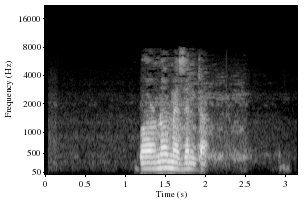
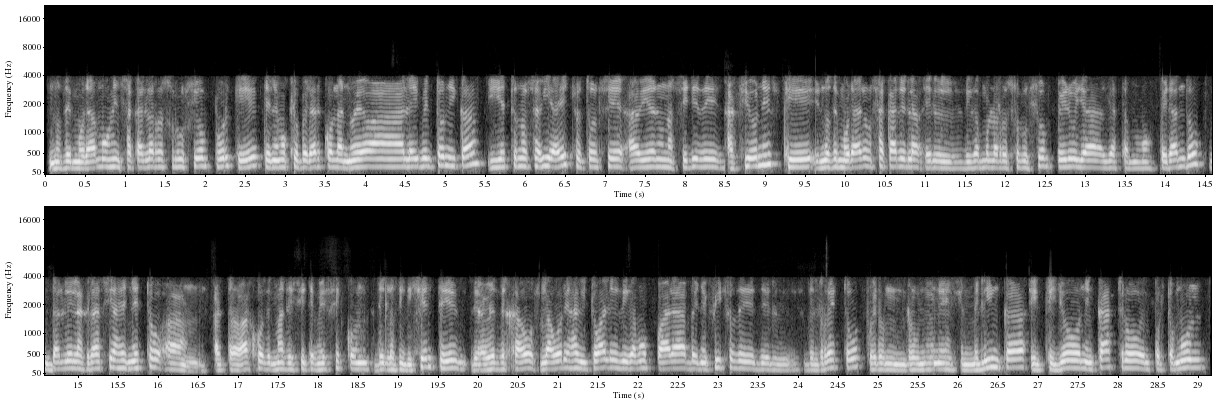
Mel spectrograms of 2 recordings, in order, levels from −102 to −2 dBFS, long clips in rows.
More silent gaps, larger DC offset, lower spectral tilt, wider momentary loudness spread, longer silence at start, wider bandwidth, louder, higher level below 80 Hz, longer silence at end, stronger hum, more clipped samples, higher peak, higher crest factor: neither; neither; second, -7.5 dB/octave vs -11 dB/octave; first, 21 LU vs 6 LU; first, 1.2 s vs 0.05 s; first, 7.8 kHz vs 4.1 kHz; about the same, -17 LUFS vs -18 LUFS; about the same, -64 dBFS vs -60 dBFS; first, 1.1 s vs 0.05 s; neither; neither; about the same, -2 dBFS vs -4 dBFS; first, 18 dB vs 12 dB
